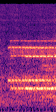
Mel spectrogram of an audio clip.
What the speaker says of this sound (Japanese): これって事務所の電話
